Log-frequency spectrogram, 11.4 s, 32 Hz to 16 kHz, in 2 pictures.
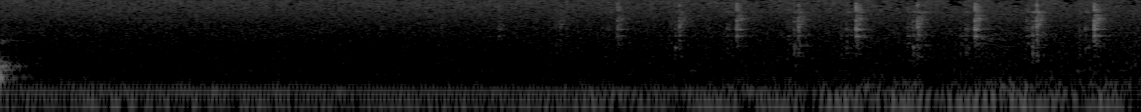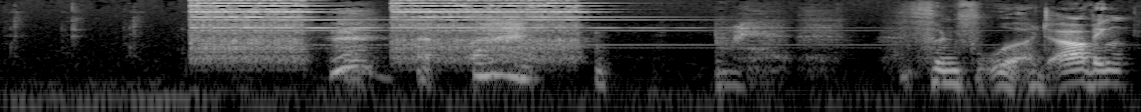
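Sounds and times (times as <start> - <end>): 
telephone bell ringing: 6.7 - 10.4
speech: 10.4 - 11.3.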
